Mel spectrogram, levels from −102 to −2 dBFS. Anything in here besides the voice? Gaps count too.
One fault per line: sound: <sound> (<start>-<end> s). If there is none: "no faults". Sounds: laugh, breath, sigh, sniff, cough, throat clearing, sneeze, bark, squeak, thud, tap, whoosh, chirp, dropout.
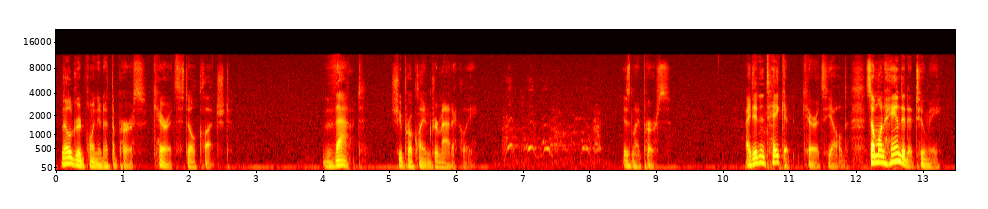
sound: bark (6.7-8.2 s)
